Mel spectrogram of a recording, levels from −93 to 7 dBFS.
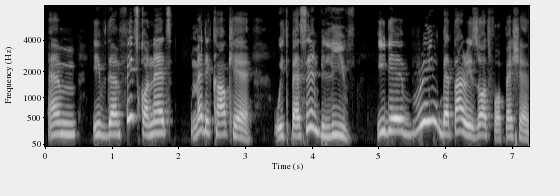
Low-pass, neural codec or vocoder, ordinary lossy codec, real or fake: none; none; none; real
